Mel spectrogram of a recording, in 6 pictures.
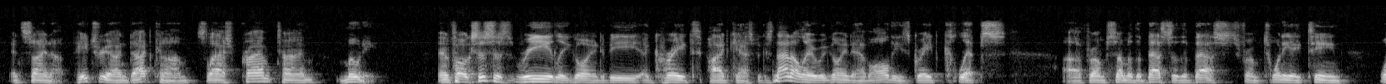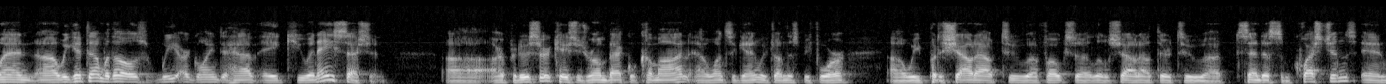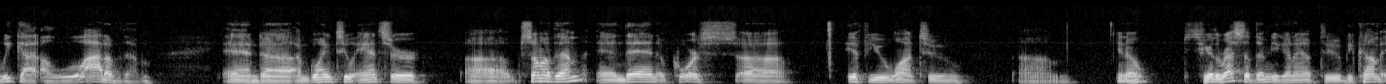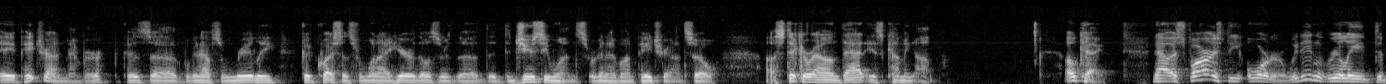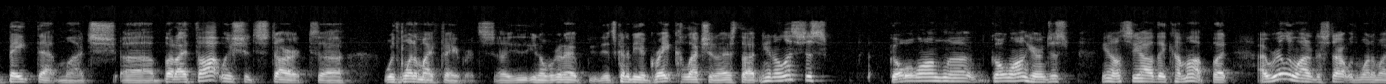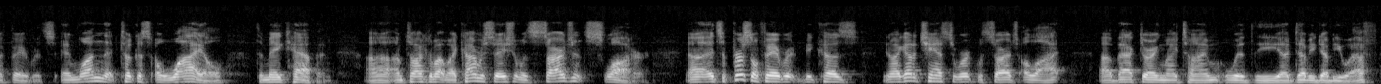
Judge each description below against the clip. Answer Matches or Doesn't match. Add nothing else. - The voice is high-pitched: Doesn't match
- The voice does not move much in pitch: Doesn't match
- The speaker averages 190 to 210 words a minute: Matches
